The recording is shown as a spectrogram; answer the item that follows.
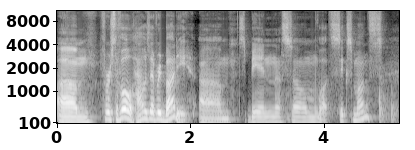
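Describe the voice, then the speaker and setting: A man talks at a fairly slow pace in a fairly high pitch, with very wide pitch swings and big swings in loudness. Noticeable background noise runs underneath. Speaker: occult channel host. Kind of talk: casual livestream chat. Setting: livestream. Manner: halting, many fillers.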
